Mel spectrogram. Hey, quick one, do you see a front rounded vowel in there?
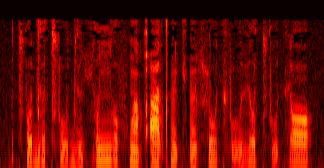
no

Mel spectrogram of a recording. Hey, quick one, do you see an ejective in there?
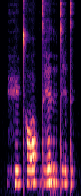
no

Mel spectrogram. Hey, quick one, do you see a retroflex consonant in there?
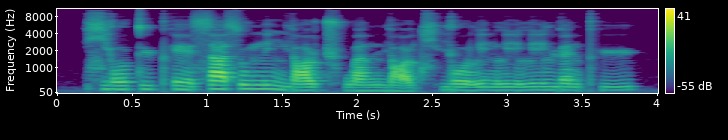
yes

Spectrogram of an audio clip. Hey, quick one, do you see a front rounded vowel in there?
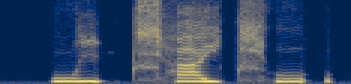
no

